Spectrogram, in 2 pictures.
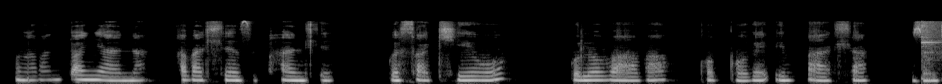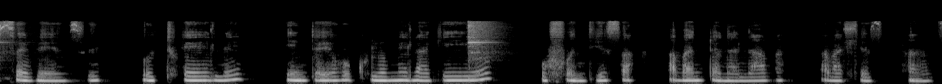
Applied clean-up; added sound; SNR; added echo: classical method log-MMSE.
